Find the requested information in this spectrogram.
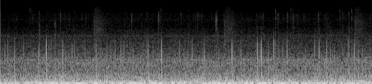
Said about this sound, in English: Excuse me if you hear all this wind and shit in the background. I'm gonna try to roll my window up.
